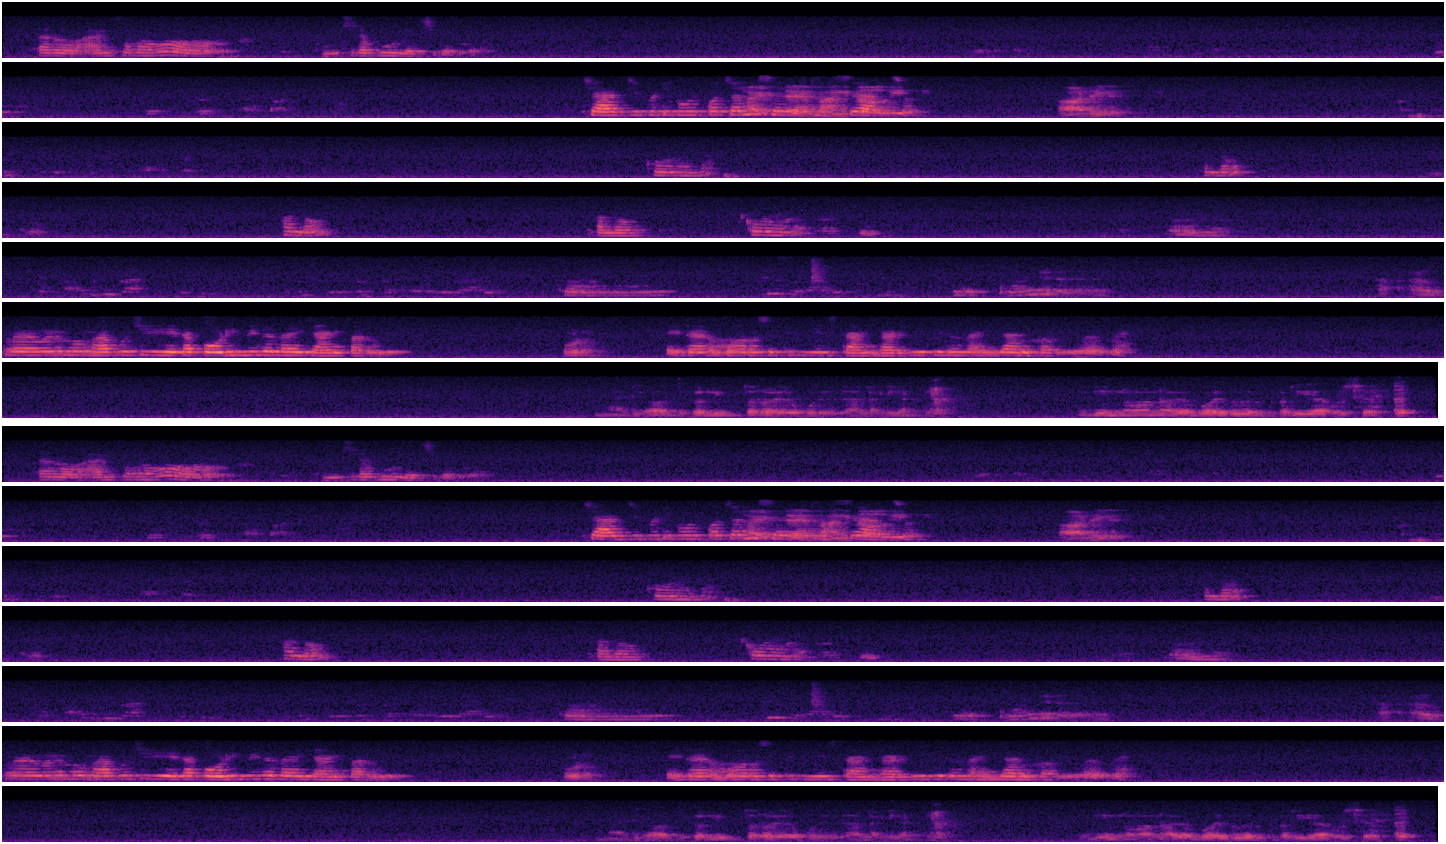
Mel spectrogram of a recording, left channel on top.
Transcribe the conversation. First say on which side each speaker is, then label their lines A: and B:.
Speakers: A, on the left; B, on the left.
A: ତାର ଆନ୍ସର ହବ ସେଟା ଭୁଲ ଅଛି ବୋଲିକା।
B: <inaudible>
A: <inaudible> ଚାଟ୍ ଜିପିଟିକୁ ପଚାରିଲେ
B: ଭାଇ
A: ସେ
B: ଟେପ୍
A: ବି ଠିକ
B: ଭାଙ୍ଗିଦବ
A: ସେ ଆନ୍ସର
B: କି? ହଁ ଠିକ୍ ଅଛି।
A: <inaudible> କୋରୋନା ହାଲୋ
B: ହୁଁ ହ୍ୟାଲୋ
A: ହ୍ୟାଲୋ। ହ୍ୟାଲୋ କଣ ହେଲା?
B: ଶୁଭୁଛି
A: <unintelligible> <unintelligible> <unintelligible> ଦେଖିବା।
B: <unintelligible> ଆ- ଆଉ
A: ବେଳେବେଳେ
B: ଆଉ ଥରେ
A: ମୁଁ
B: କଲ୍
A: ଭାବୁଛି ଏଇଟା ପଢିବି ନା ନାଇଁ ଜାଣିପାରୁନି।
B: କୋଉଟା?
A: ଏଇଟା ମୋର ସେତିକି ଷ୍ଟାଣ୍ଡାର୍ଡ <unintelligible> ନାଇଁ ଜାଣି ପାରୁନୁ ଆମେ।
B: ନାଇଁ ଟିକେ ଅଧିକ ଲିପ୍ତ ରହିବାକୁ ପଡିବ ଯାହା ଲାଗିଲାଣି। ଦିନମାନ ଆଗେ ବହି ପକ ଧରିି ଅବଶ୍ୟ।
